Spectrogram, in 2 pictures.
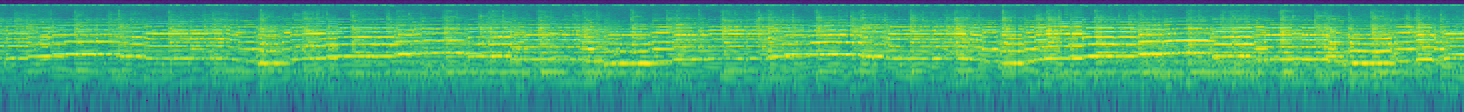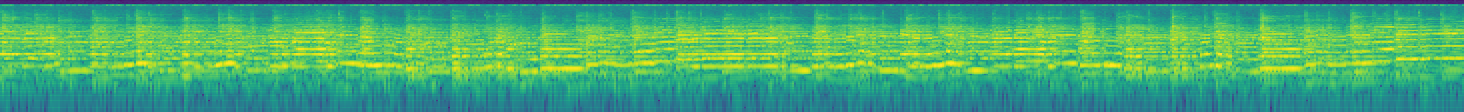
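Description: Background music: a fiddle playing a melody that winds up and down without a break.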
